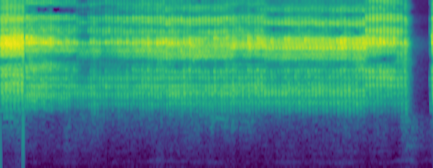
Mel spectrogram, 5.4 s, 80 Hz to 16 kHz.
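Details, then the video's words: Forktail, called murai air, giving dense rapid-fire song bursts used as a tutor recording for cage birds; one long unbroken shrill, buzzy, finely pulsing high-pitched trill lasting about five seconds before a sudden cut. "Tembakan RAPAT Murai AIR 90% Jitu untuk Masteran"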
